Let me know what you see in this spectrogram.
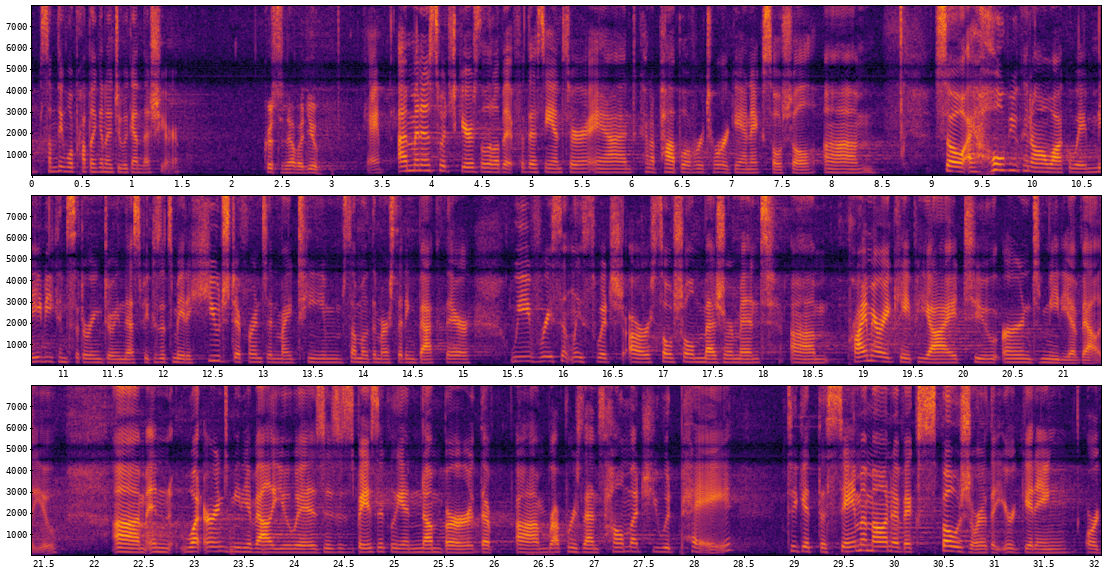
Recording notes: Recorded Live from Hubbard Digital Academy.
